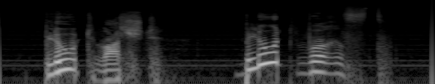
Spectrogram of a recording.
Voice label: "blutworscht", Mundart; woerterbuch

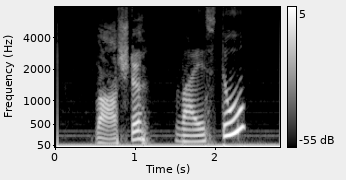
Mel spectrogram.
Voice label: "woaschde", Mundart; woerterbuch

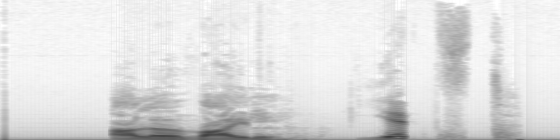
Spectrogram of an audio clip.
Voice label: "alleweil", Mundart; woerterbuch

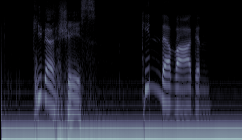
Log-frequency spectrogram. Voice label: "kinnerschees", Mundart; woerterbuch

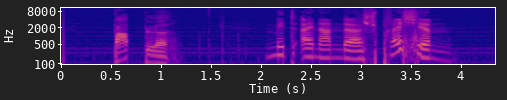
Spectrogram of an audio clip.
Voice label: babble, mundart; woerterbuch

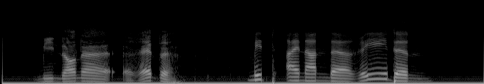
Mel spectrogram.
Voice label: mitenoanner redde, mundart; woerterbuch

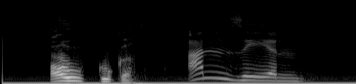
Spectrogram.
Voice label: ougucke, mundart; woerterbuch

